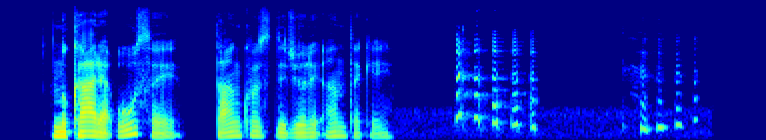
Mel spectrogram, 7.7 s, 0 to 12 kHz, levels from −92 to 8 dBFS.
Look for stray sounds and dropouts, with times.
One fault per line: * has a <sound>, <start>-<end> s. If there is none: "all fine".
* has a laugh, 4.5-5.4 s
* has a laugh, 6.2-7.0 s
